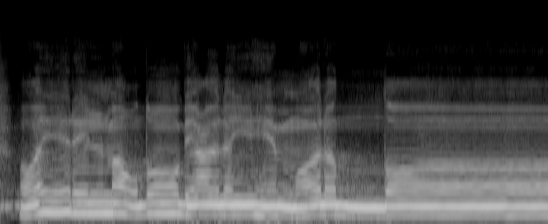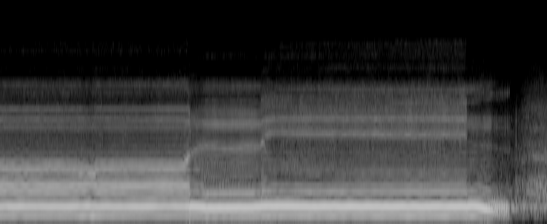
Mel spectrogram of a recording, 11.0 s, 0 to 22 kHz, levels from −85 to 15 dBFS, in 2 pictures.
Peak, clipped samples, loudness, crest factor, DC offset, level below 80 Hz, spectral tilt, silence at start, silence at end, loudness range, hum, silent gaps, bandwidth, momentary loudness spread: -10 dBFS; under 0.1%; -17 LUFS; 6 dB; under 0.1%; -56 dBFS; -10 dB/octave; 0 s; 0 s; 2 LU; none; none; 5.6 kHz; 3 LU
